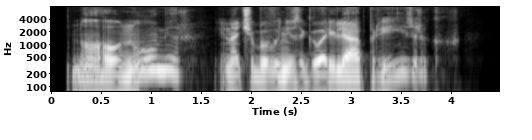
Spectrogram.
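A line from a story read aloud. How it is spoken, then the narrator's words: Calm. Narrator (Russian): спокойно закончил Эдельхейд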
